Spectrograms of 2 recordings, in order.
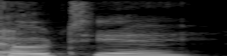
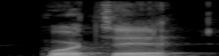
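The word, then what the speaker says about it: Poitier: Portier. Say yeah. Poier. Portier.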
